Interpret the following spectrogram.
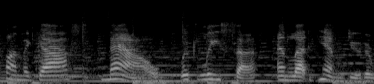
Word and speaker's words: Lysa: and introduce myself so my name is Lisa but it's spelled with a Y it's l-y-s-a and a few months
